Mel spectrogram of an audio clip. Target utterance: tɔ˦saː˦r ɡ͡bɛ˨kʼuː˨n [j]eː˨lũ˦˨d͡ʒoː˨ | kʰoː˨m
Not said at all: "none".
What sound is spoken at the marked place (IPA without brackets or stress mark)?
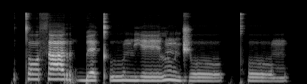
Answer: j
